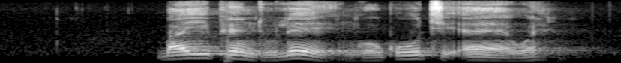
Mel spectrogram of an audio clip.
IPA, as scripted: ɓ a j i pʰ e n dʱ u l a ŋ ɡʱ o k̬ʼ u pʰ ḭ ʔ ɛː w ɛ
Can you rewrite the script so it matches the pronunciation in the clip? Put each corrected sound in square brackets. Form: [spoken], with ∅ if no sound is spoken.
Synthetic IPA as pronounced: ɓ a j i pʰ e n dʱ u l [ɛ] ŋ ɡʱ o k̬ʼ u [tʰ] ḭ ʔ ɛː w ɛ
